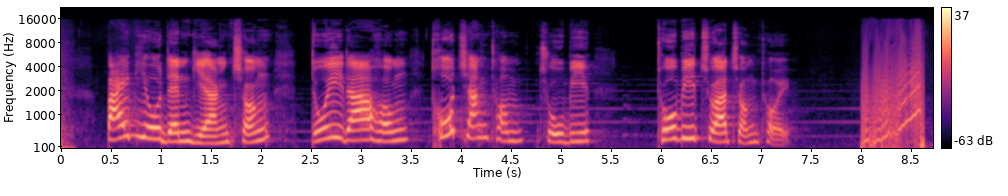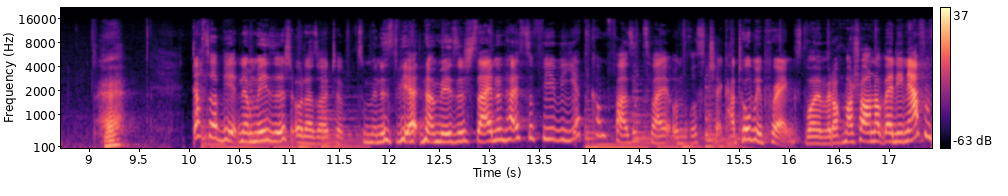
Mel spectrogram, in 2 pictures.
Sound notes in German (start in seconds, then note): 7.5 Quietschende Geräusche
